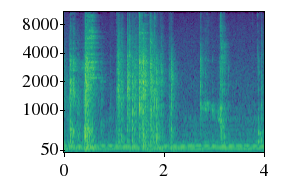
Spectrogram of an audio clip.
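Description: A plastic screw lid being picked up, set on a glass jar and screwed down: a string of clicks, knocks and short scrapes of plastic on glass.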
